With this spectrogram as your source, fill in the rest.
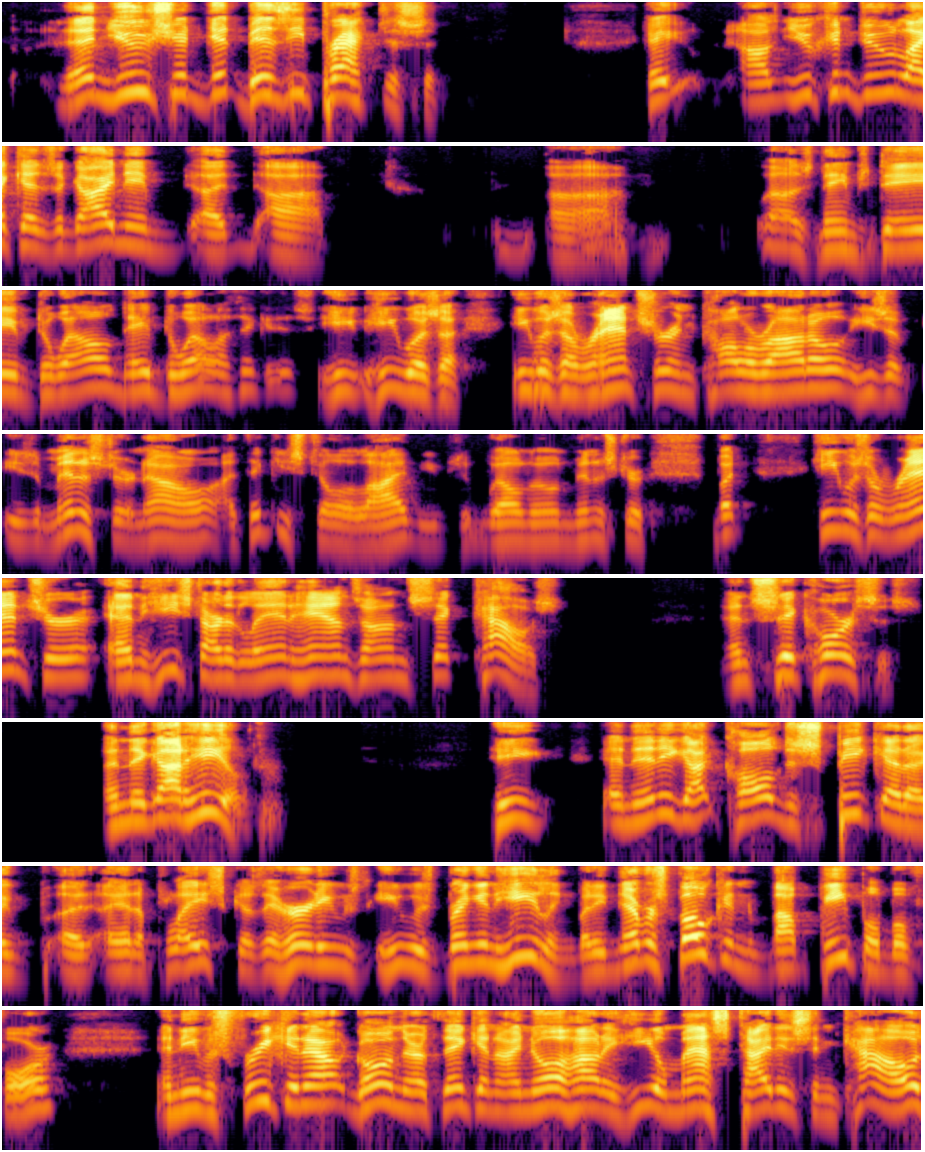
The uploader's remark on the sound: at ALife Church in Bellingham, Washington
